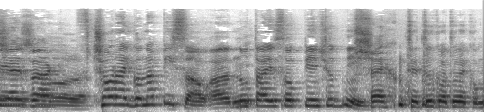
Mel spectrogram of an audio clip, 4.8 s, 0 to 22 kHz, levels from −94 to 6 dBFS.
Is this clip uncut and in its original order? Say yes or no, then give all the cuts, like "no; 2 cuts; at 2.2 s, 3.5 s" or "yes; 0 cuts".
no; 1 cut; at 3.9 s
